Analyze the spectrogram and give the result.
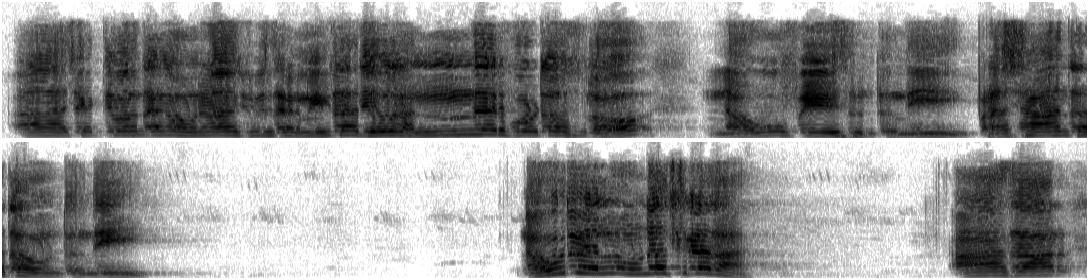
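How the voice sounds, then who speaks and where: A man giving a spiritual discourse on meditation, lively and questioning, who repeats phrases for emphasis. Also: extremely high pitch. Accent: Telugu. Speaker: spiritual speaker. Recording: dull lo-fi sound.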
